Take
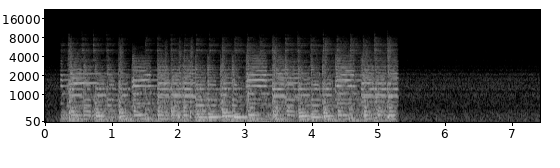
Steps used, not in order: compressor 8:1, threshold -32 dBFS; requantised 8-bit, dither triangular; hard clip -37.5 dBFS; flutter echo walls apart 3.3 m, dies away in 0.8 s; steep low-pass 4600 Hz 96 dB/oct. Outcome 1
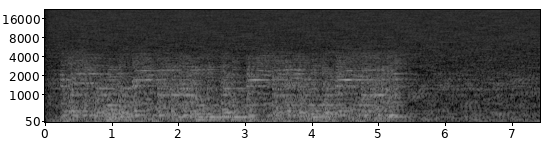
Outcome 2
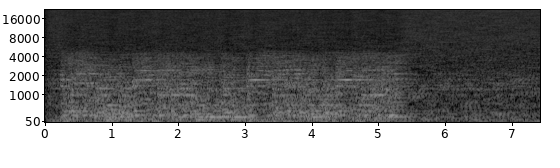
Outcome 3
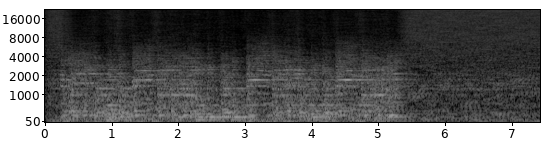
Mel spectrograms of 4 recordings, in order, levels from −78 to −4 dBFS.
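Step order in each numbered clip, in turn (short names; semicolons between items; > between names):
compressor > hard clip > steep low-pass > requantised > flutter echo; hard clip > steep low-pass > requantised > flutter echo > compressor; steep low-pass > requantised > compressor > hard clip > flutter echo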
